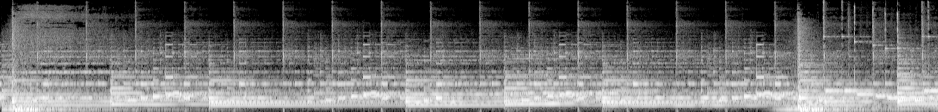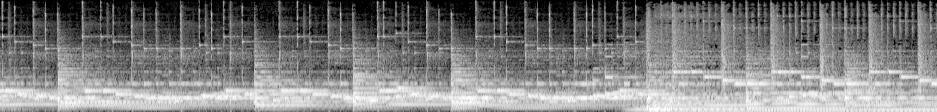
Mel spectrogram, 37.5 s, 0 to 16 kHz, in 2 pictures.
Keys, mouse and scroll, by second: 5.0 click, 5.4 space, 7.1 click, 8.2 space, 9.6-10.9 drag, 10.9 r, 13.8 alt+click, 14.6-15.5 typing, 16.6 Return, 17.5-18.9 typing, 19.7 Right, 20.7 shift+=, 22.6 shift+8, 23.7-24.6 typing, 24.7 Return, 25.9 click, 26.9 space, 28.2 click, 28.8 ctrl+d, 33.7 click, 34.0 space, 35.8 click, 37.0 Page_Down.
